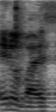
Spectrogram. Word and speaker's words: Edelweiss: know that is because edelweiss is spelled with a w in a cell like a v also volkswagen volkswagen you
